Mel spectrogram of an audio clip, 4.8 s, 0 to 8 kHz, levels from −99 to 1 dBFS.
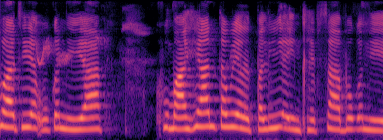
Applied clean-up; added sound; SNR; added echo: neural mask model Resemble Enhance denoiser.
